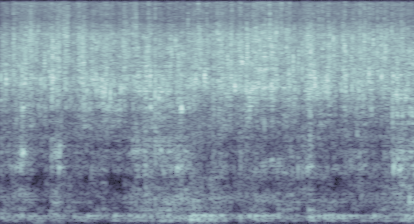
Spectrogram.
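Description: Tap water runs steadily into a sink while raw chicken feet are washed under it, a continuous close splashing rush with no speech.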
